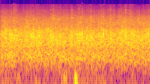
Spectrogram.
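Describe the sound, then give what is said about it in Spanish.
A church audience applauds during a worship service, with dense, steady clapping that holds at an even level from start to finish. “Aplauso para el Señor, démosle la gloria por siempre.”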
